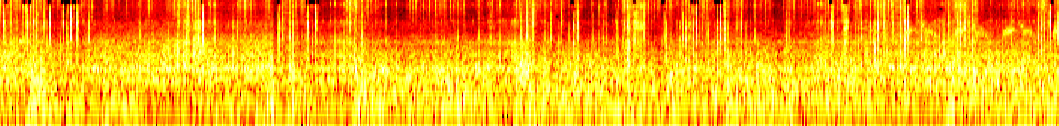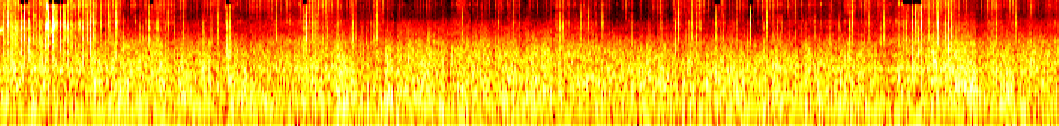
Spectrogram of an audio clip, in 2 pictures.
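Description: Wind rushing and buffeting over the microphone of an action camera mounted on a moving bicycle, mixed with tyre and road rumble. It is a loud, steady noise.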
